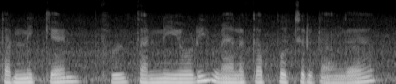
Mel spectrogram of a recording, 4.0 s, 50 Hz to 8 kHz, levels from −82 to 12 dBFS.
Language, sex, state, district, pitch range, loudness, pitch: Tamil, male, Tamil Nadu, Kanyakumari, 130-140 Hz, -13 LUFS, 130 Hz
